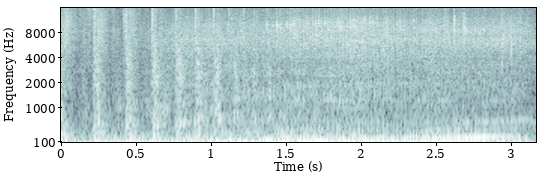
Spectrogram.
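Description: A car engine revs loudly, its low rumble steady at first and then climbing in pitch as the throttle opens, with no voices over it.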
